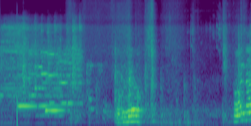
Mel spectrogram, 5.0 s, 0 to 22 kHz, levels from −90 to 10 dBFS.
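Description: At 0.33 to 0.36 s a single loud pop, roughly 10 dB above the sound, likely from a plug or switch transient, shows as a sharp waveform spike and full-height vertical spectrogram stripe.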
